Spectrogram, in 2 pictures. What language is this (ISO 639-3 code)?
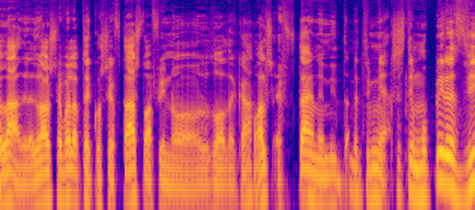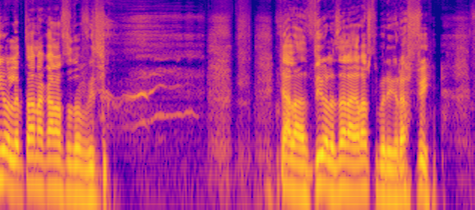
ell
